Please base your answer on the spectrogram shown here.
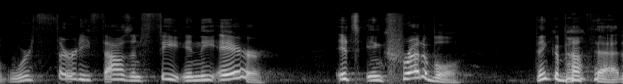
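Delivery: preacher reawakening wonder at flying, amazed; high, emphatic burst of wonder. Shown as a demonstration. Preacher to congregation about flying, amazed. Contrasts jaded flyers with amazement.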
